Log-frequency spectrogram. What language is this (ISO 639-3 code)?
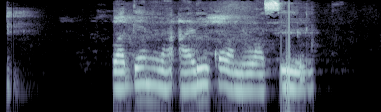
swa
